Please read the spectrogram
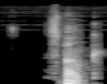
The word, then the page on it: spunk: Australian English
